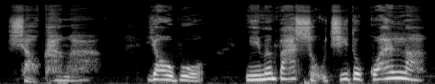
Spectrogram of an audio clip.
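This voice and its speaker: A woman's voice: a little high, lively intonation, a little slow, a little mellow, husky, no echo. A woman doing a shy elderly grandma, hesitant whisper, dry close sound, storybook. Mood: timid. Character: older grandmother, timid and soft.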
